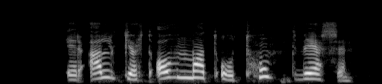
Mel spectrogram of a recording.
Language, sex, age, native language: Icelandic, female, 20-29, Icelandic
